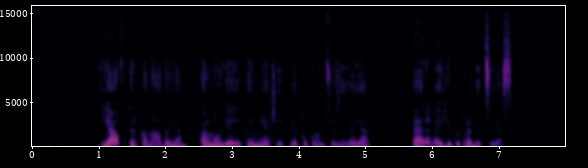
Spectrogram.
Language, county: Lithuanian, Šiauliai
